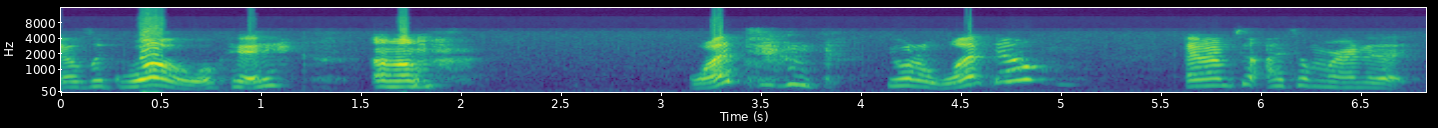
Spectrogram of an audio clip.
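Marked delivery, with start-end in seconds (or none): 0.3-1.9 loud, startled whoa; retold shock, punched loud; taken aback. Retells shock at crude message. 3.1-5.0 loud, high-pitched incredulous question; mock shock, pitch jumping up; amused disbelief. Retells disbelief at crude message.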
